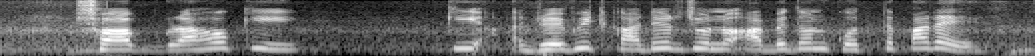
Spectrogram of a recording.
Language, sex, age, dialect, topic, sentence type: Bengali, female, 18-24, Northern/Varendri, banking, question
